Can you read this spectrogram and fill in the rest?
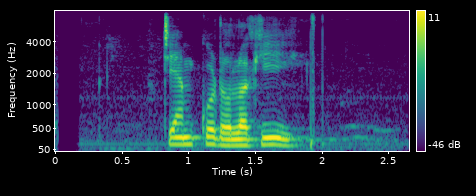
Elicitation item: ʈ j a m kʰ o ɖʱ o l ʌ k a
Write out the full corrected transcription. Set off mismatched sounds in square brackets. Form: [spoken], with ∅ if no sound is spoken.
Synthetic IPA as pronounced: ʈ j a m [k] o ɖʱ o l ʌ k [i]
